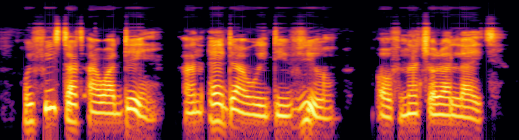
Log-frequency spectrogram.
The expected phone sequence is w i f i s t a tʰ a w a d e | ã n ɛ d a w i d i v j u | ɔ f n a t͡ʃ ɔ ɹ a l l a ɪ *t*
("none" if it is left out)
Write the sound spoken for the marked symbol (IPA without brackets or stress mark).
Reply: t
